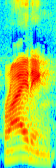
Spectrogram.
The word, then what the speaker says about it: writing: Le W, il ne se prononce pas, donc on va prononcer writing.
